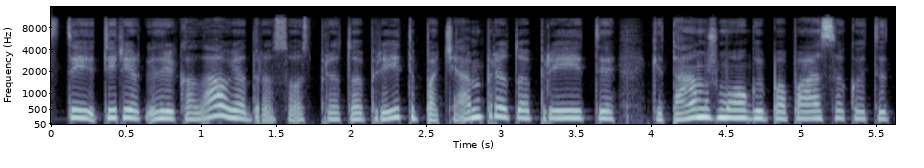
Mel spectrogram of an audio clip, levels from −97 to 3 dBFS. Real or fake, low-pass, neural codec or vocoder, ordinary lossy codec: real; 10.8 kHz; none; Opus, 64 kbps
